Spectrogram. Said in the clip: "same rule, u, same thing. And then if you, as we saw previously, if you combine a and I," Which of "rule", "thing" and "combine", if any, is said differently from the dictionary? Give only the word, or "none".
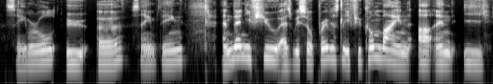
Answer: none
